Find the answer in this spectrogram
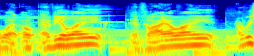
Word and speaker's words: Eviolite: Actually, no, a Violite sounds super wrong. Eviolite.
